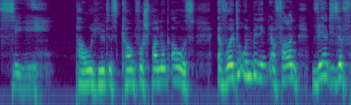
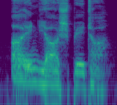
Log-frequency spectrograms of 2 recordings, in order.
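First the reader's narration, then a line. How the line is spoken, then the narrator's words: Murmuring. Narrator (German): murmelte er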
